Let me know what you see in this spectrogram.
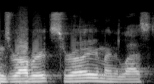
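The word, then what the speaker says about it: Srois: the record yes sir my name is Robert soy my last name is spelled s r o i s what is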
